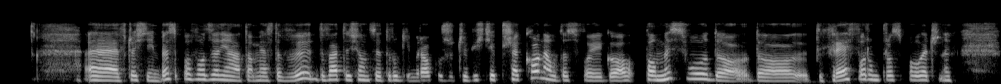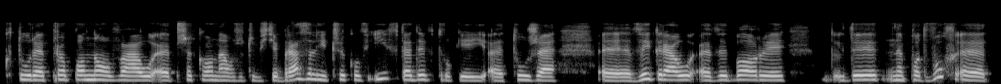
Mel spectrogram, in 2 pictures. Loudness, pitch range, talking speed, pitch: -21 LUFS, 190-220 Hz, 95 wpm, 205 Hz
